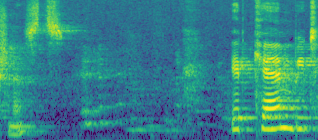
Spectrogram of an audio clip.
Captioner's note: giggles from congregation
